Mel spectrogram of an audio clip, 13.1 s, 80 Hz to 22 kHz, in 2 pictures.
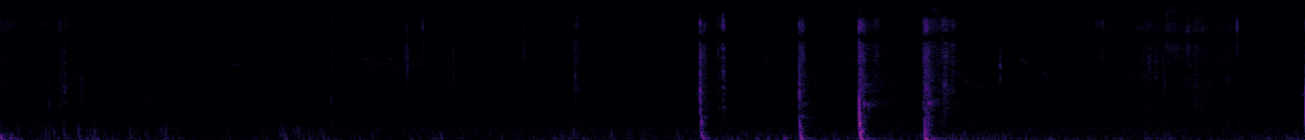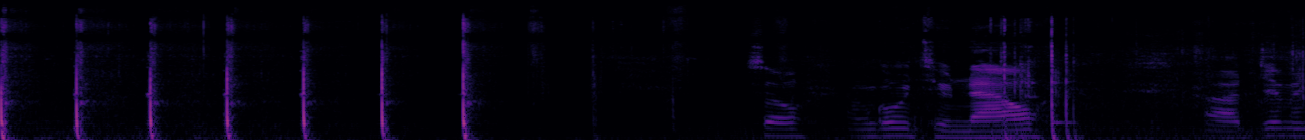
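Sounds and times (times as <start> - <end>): hammer driving nails into shingle: 3.5 - 4.9, 6.5 - 9.1.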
